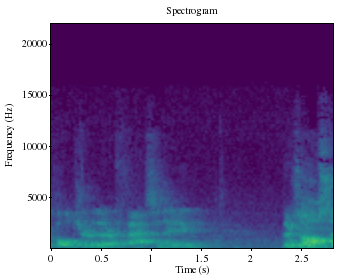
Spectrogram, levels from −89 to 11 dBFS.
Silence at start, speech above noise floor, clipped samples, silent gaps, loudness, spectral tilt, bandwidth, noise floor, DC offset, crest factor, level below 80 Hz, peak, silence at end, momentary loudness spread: 0 s; 23 dB; under 0.1%; none; -28 LUFS; -4.5 dB/octave; 15.5 kHz; -48 dBFS; under 0.1%; 20 dB; -58 dBFS; -8 dBFS; 0 s; 18 LU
